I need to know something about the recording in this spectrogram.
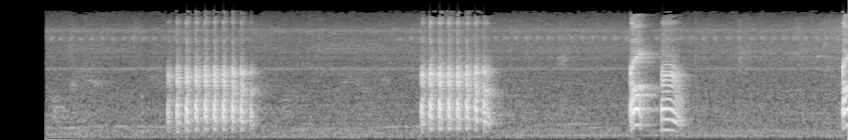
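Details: A tokay gecko (Gekko gekko) at Banlung, responding to a playback of its own recording, gives loud, rapid pulsed rattles followed by two sharp, harsh barking notes.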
